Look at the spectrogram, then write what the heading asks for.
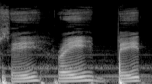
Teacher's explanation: In the RP and GA pronunciation of say, ray, bait, etc., the vowel begins with an E-like quality and ends with an I-like quality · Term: diphthong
